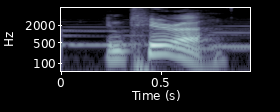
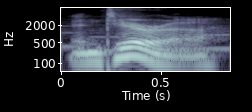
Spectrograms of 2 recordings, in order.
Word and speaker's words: Intira: Well, it seems like we have a standoff, Miss, what's her name? Miss Nintira? – Intira. – Intira. – R. – Could you spell that? – It's I-N-T-I-R-A.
